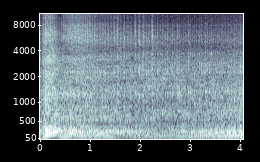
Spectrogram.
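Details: 1972 Corvette with fuel-injected LS swap and custom tuned side-pipe exhaust, mic close to the pipes, engine warming up: steady, even idle burble with slightly lumpy tuned-exhaust edge, no misses or knocks; normal idle.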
